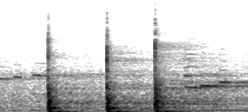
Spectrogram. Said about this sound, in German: Lass das sein. Was? An den Sarg klopfen. Ich hab nicht an den Sarg geklopft. Also ich bestimmt auch nicht.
